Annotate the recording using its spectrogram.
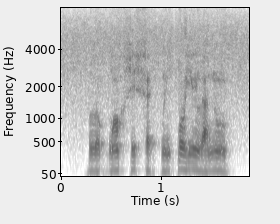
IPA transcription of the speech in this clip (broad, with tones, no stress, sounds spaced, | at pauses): l o˨ ɡ͡b ɔ̃˧ h i˧ h ɛ˨ k͡p ĩ˨˦ k͡p o˦ j ĩ˦˨ l a˨˦ n ũ˦˨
